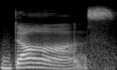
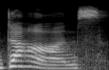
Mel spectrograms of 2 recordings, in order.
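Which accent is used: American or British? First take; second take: British; British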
